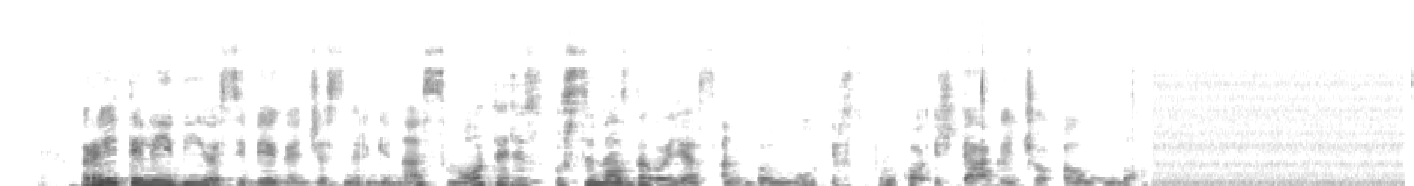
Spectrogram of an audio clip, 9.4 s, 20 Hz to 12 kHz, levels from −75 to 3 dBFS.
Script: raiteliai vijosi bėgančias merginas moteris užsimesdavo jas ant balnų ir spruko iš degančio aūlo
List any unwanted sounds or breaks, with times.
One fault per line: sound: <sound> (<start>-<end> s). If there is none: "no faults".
no faults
